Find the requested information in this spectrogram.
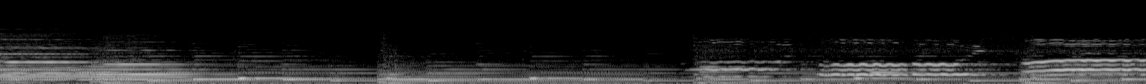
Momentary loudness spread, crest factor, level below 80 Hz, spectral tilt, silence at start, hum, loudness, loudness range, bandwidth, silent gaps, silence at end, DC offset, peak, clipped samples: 13 LU; 16 dB; -42 dBFS; -9.5 dB/octave; 0 s; none; -26 LUFS; 7 LU; 5.6 kHz; none; 0 s; 0.1%; -10 dBFS; under 0.1%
